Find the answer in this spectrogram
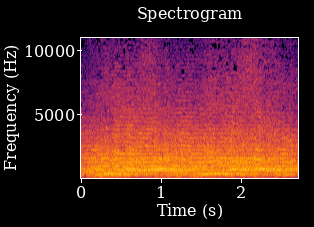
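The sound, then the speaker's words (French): A large crowd of thousands of pro-Trump marchers in Washington chants the slogan "Make America Great Again" in unison, a loud, dense wall of many voices rising and swelling steadily without a break. “Ils sont des milliers à marcher pour, crie-t-il,”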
